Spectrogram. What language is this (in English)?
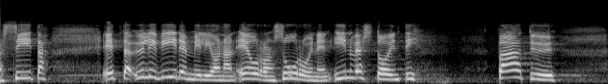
Finnish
